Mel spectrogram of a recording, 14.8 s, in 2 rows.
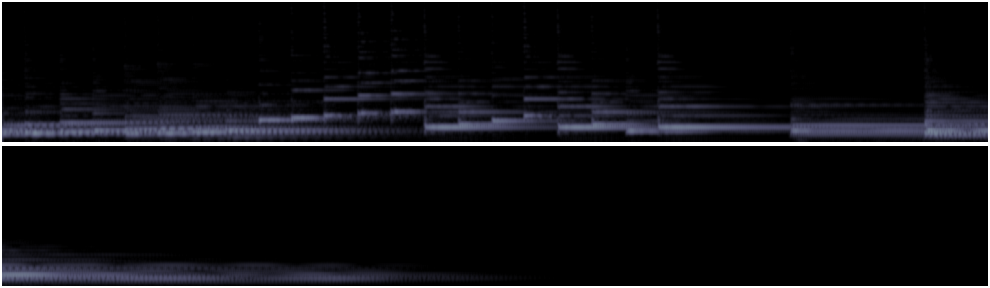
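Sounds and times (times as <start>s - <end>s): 
prelude on lute: 0.0s - 10.7s.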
